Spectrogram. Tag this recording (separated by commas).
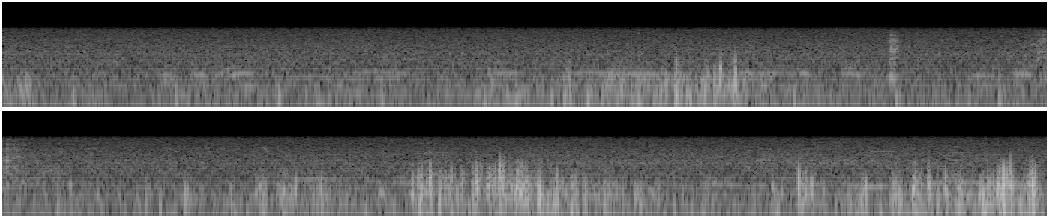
Speech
